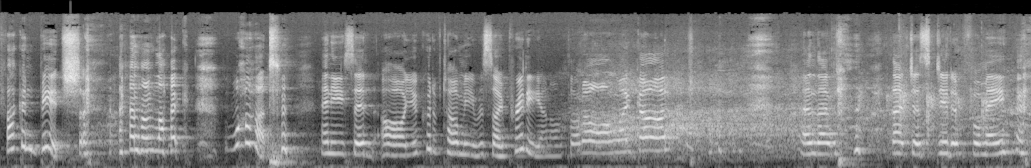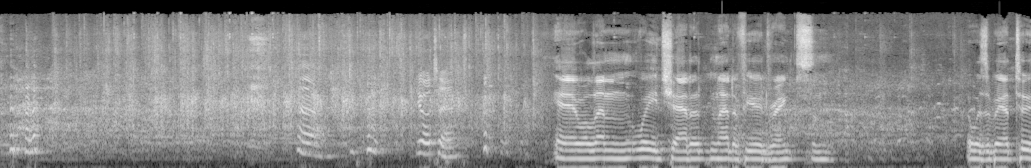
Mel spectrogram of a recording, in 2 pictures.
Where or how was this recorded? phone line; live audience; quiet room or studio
live audience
